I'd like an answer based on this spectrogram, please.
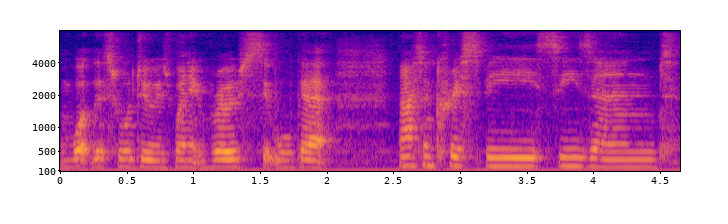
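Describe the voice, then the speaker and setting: A woman with a British accent, fairly low in pitch and fairly slow in pace, over noticeable background noise. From Britain, British Jamaican. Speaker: cooking channel host. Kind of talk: cooking tutorial. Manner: casual, chatty.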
